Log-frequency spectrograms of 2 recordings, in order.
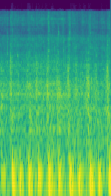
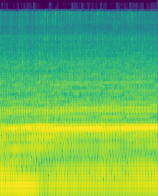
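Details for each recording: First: Single-cylinder motorcycle idling after treatment for piston-skirt slap that had caused knocking and heavy smoke; steady even putter with no knock or rattle, smoke and noise gone. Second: Motorcycle that smokes heavily, held at high revs then dropped to idle: a hollow, loose clatter rides each firing stroke; piston skirt slapping the worn cylinder, fix is replacing the cylinder kit.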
